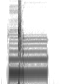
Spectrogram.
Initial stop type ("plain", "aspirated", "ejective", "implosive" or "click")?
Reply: click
